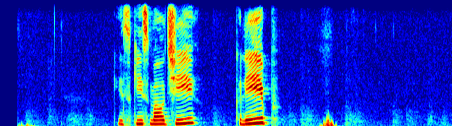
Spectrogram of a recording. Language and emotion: Russian, neutral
